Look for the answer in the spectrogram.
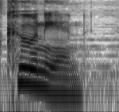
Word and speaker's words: Cooneen: My wife is from County Fermanagh, and I promised that I would let you know the pronunciation is Cooneen.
